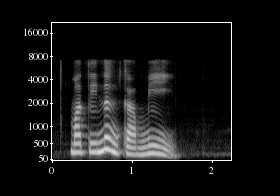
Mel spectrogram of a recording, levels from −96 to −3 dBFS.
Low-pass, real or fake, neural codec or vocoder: 7.2 kHz; fake; codec, 24 kHz, 1.2 kbps, DualCodec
